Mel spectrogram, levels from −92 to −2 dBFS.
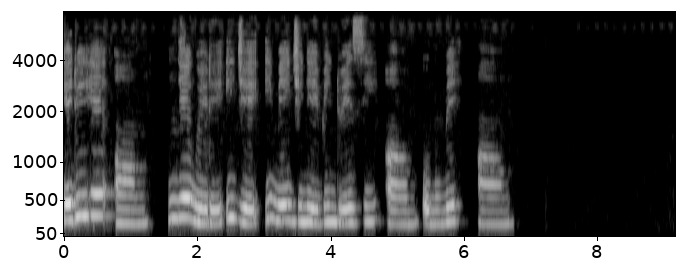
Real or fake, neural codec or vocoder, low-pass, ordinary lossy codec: real; none; 7.2 kHz; none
